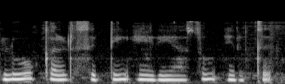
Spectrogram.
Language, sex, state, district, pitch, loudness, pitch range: Tamil, female, Tamil Nadu, Nilgiris, 225 Hz, -14 LUFS, 210-240 Hz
